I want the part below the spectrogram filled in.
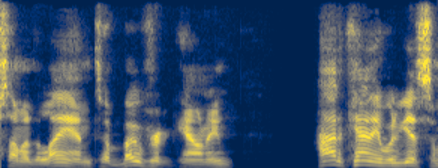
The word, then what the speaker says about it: Beaufort: We have a Beaufort that's spelled B-E-A-U-F-O-R-T. South Carolina has a Beaufort, which is spelled the exact same way. But South Carolina's is Beaufort, North Carolina's is Beaufort.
